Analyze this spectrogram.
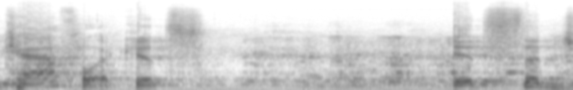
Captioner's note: audience laughs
